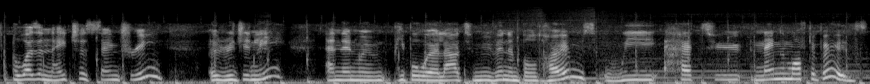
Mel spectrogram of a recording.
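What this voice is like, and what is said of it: South African accent. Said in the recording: “I would say it's either a Durban or Gauteng accent”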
